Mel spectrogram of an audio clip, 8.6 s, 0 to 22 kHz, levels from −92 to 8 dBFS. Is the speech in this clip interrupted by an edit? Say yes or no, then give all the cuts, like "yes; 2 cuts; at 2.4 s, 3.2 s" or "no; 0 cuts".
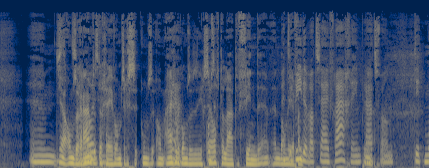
no; 0 cuts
